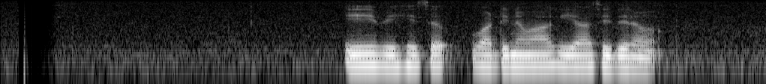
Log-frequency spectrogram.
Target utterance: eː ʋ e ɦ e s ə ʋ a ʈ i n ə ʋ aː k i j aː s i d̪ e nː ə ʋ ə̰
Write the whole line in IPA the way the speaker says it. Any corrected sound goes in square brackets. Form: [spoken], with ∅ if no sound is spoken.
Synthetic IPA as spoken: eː ʋ e ɦ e s ə ʋ a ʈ i n ə ʋ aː k i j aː s i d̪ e [n] ə ʋ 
